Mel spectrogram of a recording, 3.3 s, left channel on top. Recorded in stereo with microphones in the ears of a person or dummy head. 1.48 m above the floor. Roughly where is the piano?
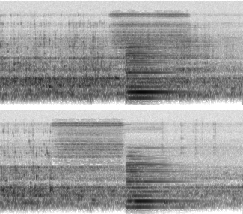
Left.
